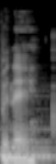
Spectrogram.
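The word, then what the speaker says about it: Benét: Just pronounce Benet like Eric. Benet.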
